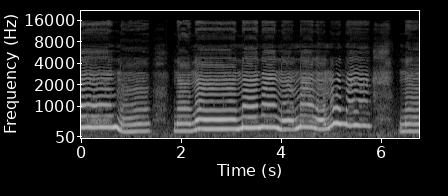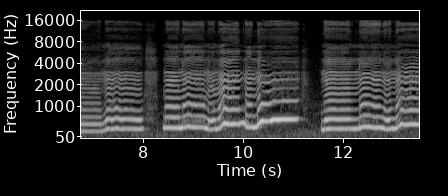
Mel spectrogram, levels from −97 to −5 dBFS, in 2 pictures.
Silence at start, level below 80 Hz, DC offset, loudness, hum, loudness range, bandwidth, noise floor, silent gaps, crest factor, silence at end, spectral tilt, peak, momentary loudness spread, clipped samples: 0 s; -72 dBFS; under 0.1%; -35 LUFS; none; 6 LU; 16 kHz; -59 dBFS; none; 14 dB; 0 s; -4.5 dB/octave; -20 dBFS; 12 LU; under 0.1%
